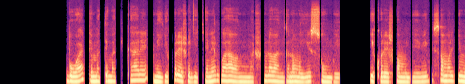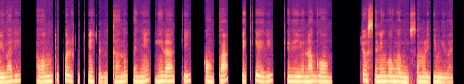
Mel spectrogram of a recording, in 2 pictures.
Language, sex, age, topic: Kinyarwanda, female, 25-35, education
